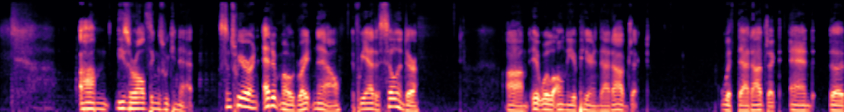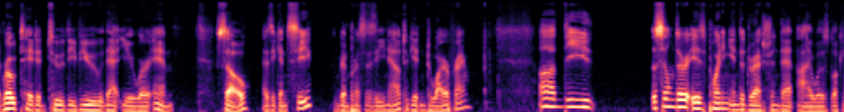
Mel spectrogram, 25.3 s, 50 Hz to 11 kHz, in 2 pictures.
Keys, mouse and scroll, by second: 7.3 click, 12.1-20.2 middle drag, 21.3 z, 22.9-25.3 middle drag.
